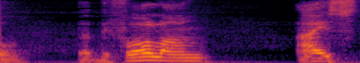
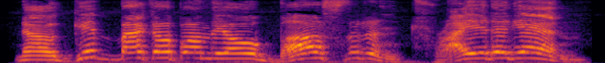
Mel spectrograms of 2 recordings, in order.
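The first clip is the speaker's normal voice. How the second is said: high-pitched, swearing, scolding horseman; rough bush boss giving a telling-off; exasperated Aussie riding boss; 8 semitones higher than usual. Acted. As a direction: berate the rookie rider, pitch swinging high. Berates a fallen young rider.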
